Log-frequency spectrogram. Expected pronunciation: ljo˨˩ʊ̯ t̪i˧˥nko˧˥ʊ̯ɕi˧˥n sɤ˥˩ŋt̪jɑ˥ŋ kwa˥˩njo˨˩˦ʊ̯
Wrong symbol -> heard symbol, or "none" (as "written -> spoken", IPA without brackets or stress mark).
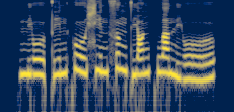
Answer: l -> n̪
